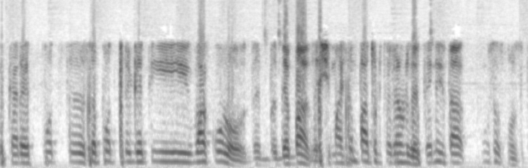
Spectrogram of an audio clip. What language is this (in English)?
Romanian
